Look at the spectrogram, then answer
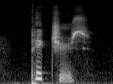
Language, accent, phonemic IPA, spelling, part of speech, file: English, US, /ˈpɪk.(t)ʃɚz/, pictures, noun / verb, En-us-pictures.ogg
- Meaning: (noun) 1. plural of picture 2. cinema, movie theatre; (verb) third-person singular simple present indicative of picture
